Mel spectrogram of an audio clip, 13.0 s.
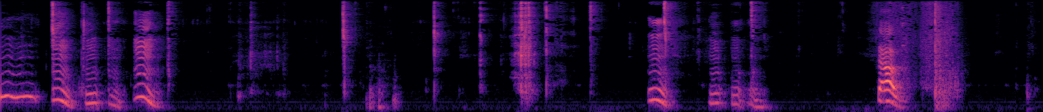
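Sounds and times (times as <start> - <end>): wet mouth sounds: 8.1 - 8.6.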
